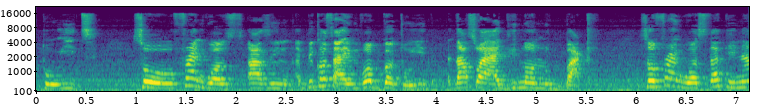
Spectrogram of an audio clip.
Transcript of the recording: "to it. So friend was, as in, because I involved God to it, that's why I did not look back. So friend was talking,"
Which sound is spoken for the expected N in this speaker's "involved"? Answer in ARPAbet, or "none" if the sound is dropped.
none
